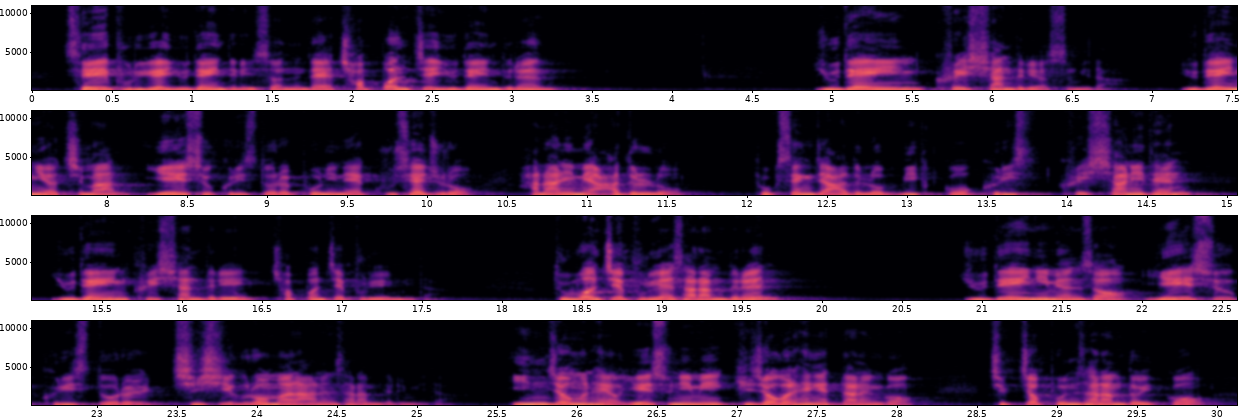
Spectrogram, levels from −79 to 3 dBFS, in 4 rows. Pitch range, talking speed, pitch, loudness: 170-225 Hz, 305 characters per minute, 200 Hz, -27 LUFS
